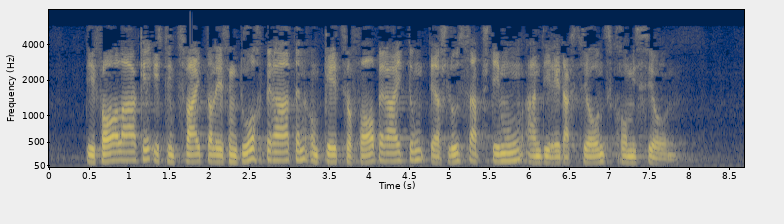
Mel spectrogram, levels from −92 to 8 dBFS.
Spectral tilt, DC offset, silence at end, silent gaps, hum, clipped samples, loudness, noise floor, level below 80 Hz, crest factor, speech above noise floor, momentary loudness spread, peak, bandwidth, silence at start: -7.5 dB/octave; under 0.1%; 0.8 s; none; none; under 0.1%; -17 LUFS; -51 dBFS; -54 dBFS; 16 dB; 34 dB; 6 LU; 0 dBFS; 6 kHz; 0.45 s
